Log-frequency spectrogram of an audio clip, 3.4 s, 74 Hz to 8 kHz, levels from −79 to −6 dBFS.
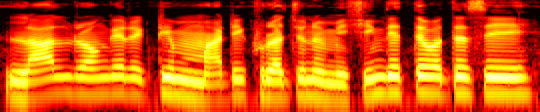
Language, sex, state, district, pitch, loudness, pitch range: Bengali, male, West Bengal, Alipurduar, 155 Hz, -16 LUFS, 140-160 Hz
